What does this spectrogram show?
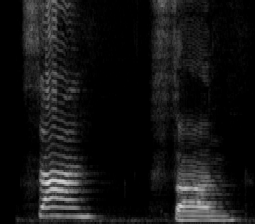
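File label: "san1", Mandarin Chinese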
